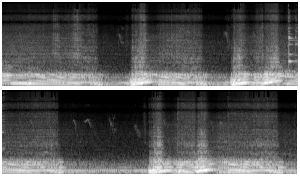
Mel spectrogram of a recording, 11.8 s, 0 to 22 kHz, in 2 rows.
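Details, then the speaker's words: Volvo XC90 with its muffler removed after it fell off: quiet at idle, but each throttle blip brings a loud, booming rasp that rises and falls with revs; the loud exhaust comes from the missing muffler. "now this is a luxury SUV so I would not have chosen to remove the muffler but since it basically was removing itself I'm going to keep it like this for a little while"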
